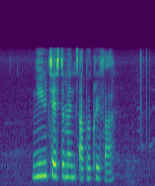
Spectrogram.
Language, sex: English, female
